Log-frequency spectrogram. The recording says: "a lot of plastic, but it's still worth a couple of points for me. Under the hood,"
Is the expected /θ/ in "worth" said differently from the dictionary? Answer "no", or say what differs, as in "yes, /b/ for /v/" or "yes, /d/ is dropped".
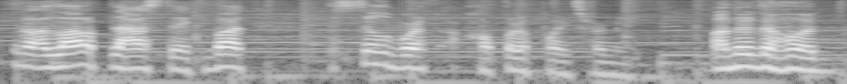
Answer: no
